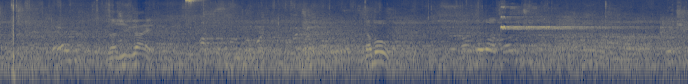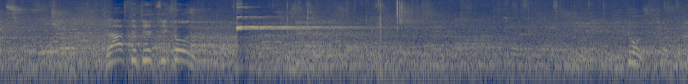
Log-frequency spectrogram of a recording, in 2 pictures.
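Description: Feet shuffle and thump on a wrestling mat.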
